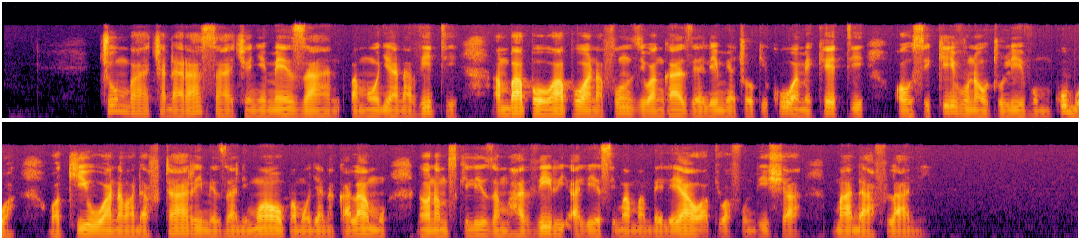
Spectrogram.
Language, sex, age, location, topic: Swahili, male, 25-35, Dar es Salaam, education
